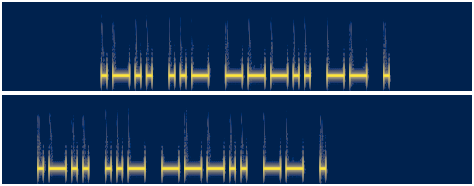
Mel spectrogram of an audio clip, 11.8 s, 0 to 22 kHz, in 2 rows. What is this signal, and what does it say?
Morse code, heard as a keyed tone, about 17 wpm, 700 Hz. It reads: LU8ME LU8ME
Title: DXCC-100 Call Signs - 5 Characters - Repeated 2x - 17wpm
